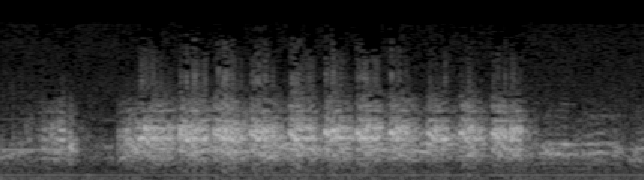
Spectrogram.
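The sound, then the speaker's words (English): A car that has come to a halt on a nearly impassable Mexican road cranks over and over in a rapid, laboring rhythm without catching, the whirring starter pulses steady for a few seconds before trailing off into quiet. “Myers at the wheel listens to the discouraging sound of a laboring start”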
